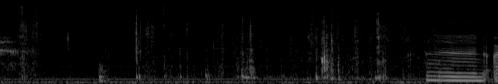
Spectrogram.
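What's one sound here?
A plastic jar rattles in a woman's hands.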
